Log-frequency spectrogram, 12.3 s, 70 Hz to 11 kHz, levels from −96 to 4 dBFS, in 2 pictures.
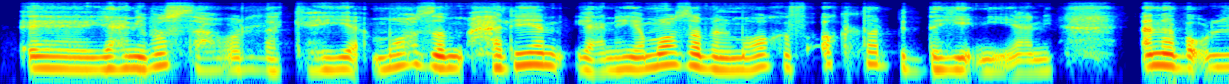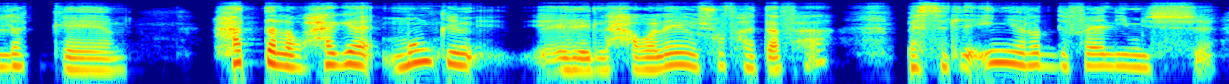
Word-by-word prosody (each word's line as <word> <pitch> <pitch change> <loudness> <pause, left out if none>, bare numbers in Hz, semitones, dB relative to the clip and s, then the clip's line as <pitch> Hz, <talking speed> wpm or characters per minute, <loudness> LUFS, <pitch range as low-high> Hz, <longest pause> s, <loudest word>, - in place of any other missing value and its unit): آآ - - +5 0.2
يعني 180 +1 +1
بُص 220 +4 -1
هاقول 170 0 -7
لك 160 -1 -8
هي 170 +2 -2
مُعظم 195 0 +1
حاليًا 220 +2 +2
يعني 165 +1 -3
هي - - +2
مُعظم 215 0 +3
المواقِف 180 +4 -2
أكتر 240 0 -4
بتضايقني، 170 -6 -5
يعني 150 +2 -6 0.4
أنا 215 +1 +7
باقول 200 +2 -2
لك 210 0 -3 0.9
حتّى 255 0 +6
لو 200 -3 +3
حاجة 230 +1 +5
ممكن 245 +3 +1 0.4
آآ 165 0 0
اللي 165 +1 -2
حواليّا 180 +6 +3
يشوفها 210 -1 -3
تافهة 175 -1 -2 0.4
بس - - +3
تلاقيني 255 -2 0
رَد 220 -2 -3
فعلي 210 0 -2
مش 195 -1 -1
200 Hz, 155 wpm, -23 LUFS, 175-225 Hz, 0.9 s, أنا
